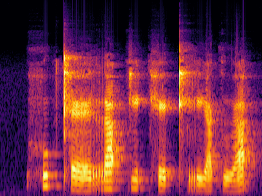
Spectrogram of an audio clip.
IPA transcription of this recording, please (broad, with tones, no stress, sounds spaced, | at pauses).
h u˥˩ k̚ tʰ ɛː˩˦ r a˦˥ ʔ k i˦˥ t̚ h e˨˩ ʔ kʰ r i˩˦ a̯ k ɯ˩˦ a̯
